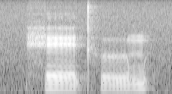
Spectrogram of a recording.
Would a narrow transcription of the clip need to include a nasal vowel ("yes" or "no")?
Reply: no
